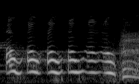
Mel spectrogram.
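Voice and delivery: very high comic yelps of pain; squealed, rapid ow-ow-ows; mock yelping. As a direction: yelp like someone hurt and running away. Imitating the fleeing men's yelps.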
